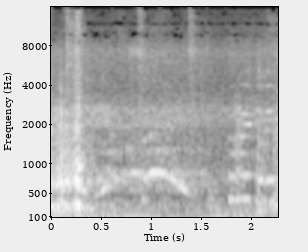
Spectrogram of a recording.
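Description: Indistinct voices around a dinner table over a steady low hum, with a short clatter at the start.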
